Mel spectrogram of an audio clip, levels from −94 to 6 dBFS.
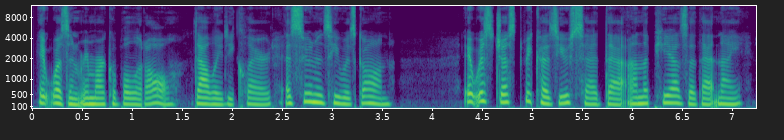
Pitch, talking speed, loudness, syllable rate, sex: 205 Hz, 205 wpm, -19 LUFS, 5.5 syllables/s, female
